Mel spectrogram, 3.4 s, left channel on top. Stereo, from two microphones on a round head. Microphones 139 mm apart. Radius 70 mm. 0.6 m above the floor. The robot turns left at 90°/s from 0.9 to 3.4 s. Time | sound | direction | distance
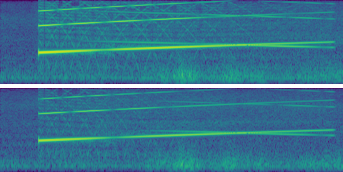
0.4 | a siren | 35° left (ahead or behind) | ?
